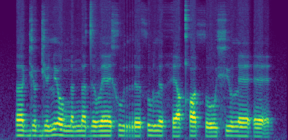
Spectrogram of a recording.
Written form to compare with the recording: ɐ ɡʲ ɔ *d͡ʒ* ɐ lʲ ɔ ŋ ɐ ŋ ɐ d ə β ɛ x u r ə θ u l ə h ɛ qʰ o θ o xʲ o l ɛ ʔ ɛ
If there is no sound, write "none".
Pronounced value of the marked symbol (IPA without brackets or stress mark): ɡʲ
